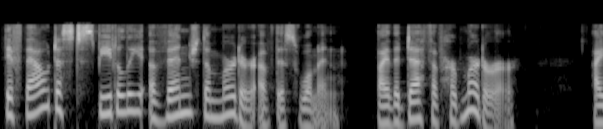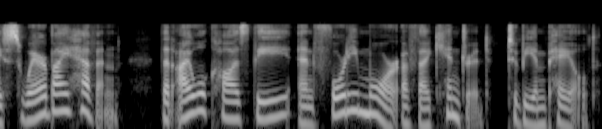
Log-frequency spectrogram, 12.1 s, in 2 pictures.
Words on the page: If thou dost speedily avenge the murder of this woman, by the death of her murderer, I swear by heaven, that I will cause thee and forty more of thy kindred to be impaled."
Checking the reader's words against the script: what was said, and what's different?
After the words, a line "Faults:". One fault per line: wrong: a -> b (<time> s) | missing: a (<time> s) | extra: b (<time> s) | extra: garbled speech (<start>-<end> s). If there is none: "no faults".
If thou dost speedily avenge the murder of this woman, by the death of her murderer, I swear by heaven, that I will cause thee and forty more of thy kindred to be impaled."
Faults:
no faults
